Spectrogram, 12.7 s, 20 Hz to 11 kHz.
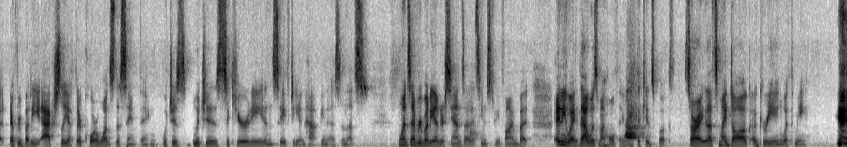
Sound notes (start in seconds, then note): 9.4 barking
